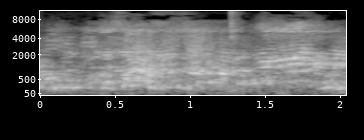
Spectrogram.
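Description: Overlapping talk from several voices, children's voices among them.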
